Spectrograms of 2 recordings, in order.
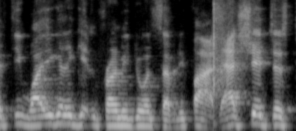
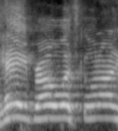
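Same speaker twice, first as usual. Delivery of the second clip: excited greeting; 12 semitones higher, 6 dB louder than usual. Retold or imitated. Greeting Jeff at the bar.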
